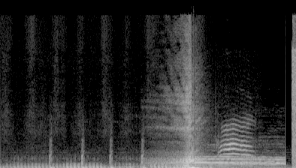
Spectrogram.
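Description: A cat meows loudly up close, a drawn-out rising cry following softer rhythmic purring-like rumbles, then a sudden sharp noise at the end.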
